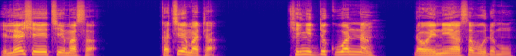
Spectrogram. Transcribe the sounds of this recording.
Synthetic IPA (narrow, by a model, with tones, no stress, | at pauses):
ʔɪ˨leː˦ʃa˨ja˦t͡ʃeː˦˨mɐ˦sa̰˨ | ka˨t͡ʃeː˦˨mɐ˦ta̰˨ʔ | kʲɪ˦ɲji˦dʊ˦kwɐ˦nːɐ˨ŋ | ɗɐ˨wa˨jnɪ˦jaː˦sɐ˦boː˨da˨mu˦ʔ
